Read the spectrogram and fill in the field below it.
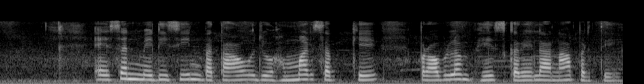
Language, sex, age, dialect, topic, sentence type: Magahi, female, 18-24, Northeastern/Surjapuri, agriculture, question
